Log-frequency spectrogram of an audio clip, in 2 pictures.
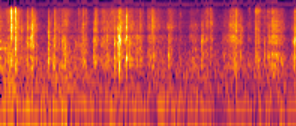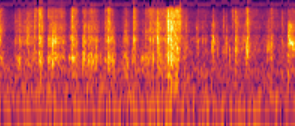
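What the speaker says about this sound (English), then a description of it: "Use my smaller scissors." Small scissors snip through paper and tissue in a run of quick, crisp close-up cuts with faint crinkling, no talking.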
